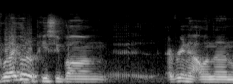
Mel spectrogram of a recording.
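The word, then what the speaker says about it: PC방: I would say um so I'm saying that wrong it's PC bong not PC Bang Yeah it's PC bong I mean if you want to pronounce it in like the Korean pronunciation yeah gotcha so uh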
